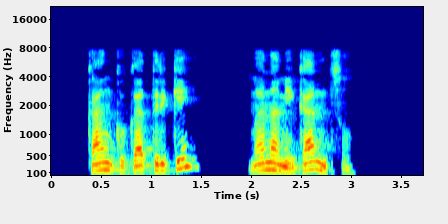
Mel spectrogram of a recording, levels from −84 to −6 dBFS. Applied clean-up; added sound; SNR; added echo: none; none; none; none.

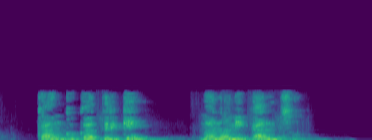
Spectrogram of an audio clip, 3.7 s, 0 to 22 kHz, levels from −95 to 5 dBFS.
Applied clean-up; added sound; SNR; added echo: neural separator model SepFormer DNS4.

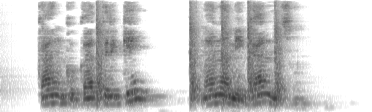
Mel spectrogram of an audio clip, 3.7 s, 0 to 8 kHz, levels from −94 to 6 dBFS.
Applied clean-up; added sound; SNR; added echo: classical method WPE with log-MMSE.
